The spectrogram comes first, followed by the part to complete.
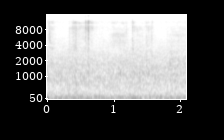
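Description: Steady low background rumble with a light even hiss, with no single event standing out.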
